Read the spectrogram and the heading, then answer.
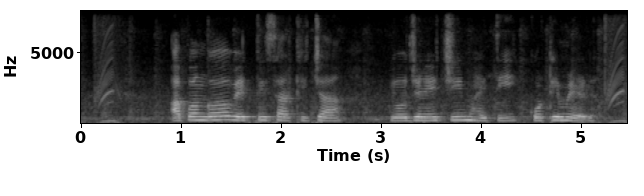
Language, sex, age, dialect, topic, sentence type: Marathi, male, 36-40, Standard Marathi, banking, question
